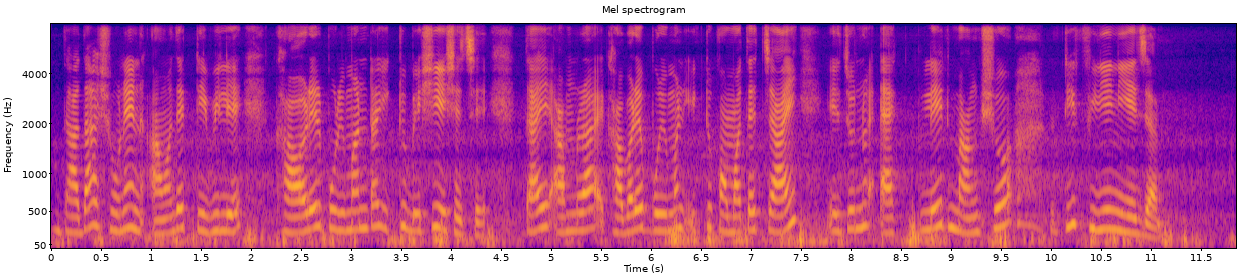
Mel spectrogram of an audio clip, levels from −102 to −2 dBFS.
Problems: none marked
